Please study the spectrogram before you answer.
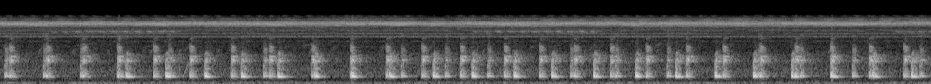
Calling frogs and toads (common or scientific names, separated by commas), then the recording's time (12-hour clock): blacksmith tree frog
8:15pm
